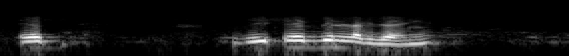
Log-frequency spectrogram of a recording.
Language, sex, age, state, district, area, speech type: Urdu, male, 18-30, Bihar, Purnia, rural, conversation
